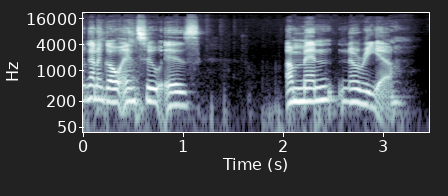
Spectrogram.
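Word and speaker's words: amenorrhea: first word we're going to go into is amenoria. Amenia. Amenia. Yes. And it's spelled A M E N O R R H E A.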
